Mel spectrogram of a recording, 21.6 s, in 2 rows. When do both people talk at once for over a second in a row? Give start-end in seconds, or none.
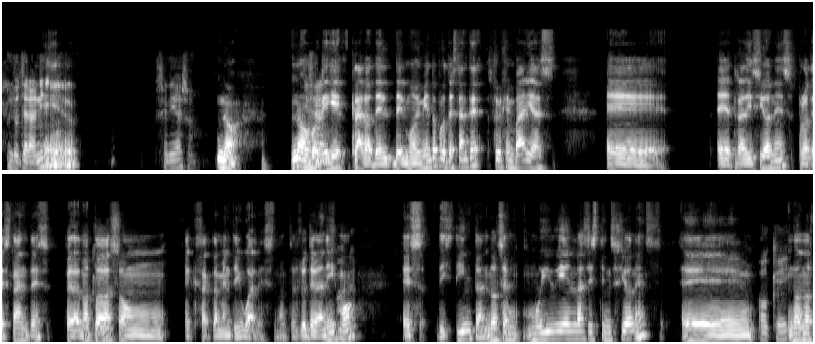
none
